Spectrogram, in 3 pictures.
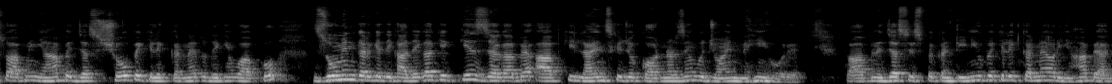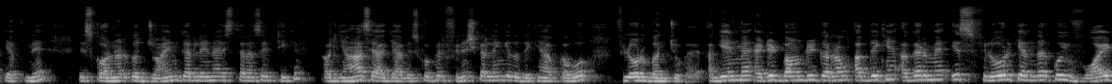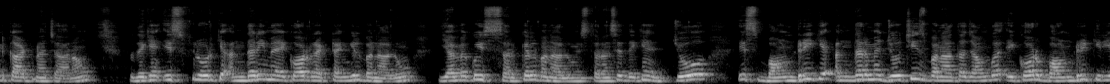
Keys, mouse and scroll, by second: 1.1 click, 9.0 click, 10.1-10.8 scroll up 1, 10.8 Escape, 11.2 click, 11.7-12.3 scroll up 1, 12.6-13.8 drag, 13.8 Escape, 14.1-14.4 scroll down 1, 15.3 click, 18.5 click, 19.5 scroll up 1, 19.7 middle click, 24.1 click, 26.4 Escape, 27.5 click, 29.2 Escape.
